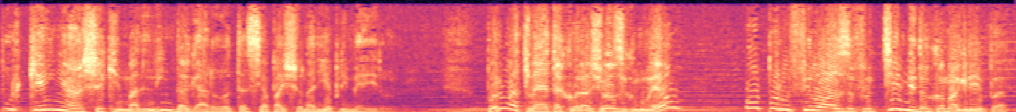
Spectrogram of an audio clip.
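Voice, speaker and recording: Cocky young roman noble, voice leaps all over, bit high, haughty radio play. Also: male voice, wildly swooping pitch, normal speed, darkish tone. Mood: boastful, taunting. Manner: haughty, taunting. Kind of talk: radio drama acting. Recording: muffled lo-fi, music underneath.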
